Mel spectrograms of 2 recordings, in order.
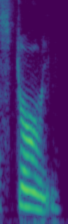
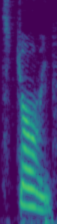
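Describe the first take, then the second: No difference in how they are said.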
